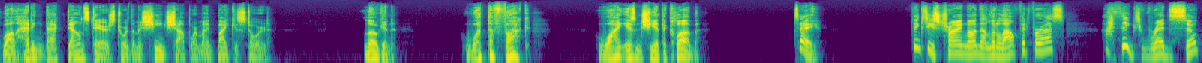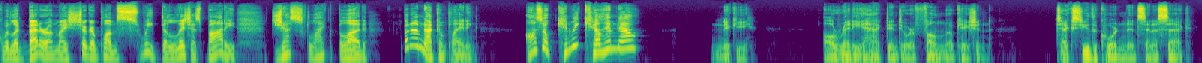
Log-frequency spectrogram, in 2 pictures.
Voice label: 4 Characters, multi character dialogue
